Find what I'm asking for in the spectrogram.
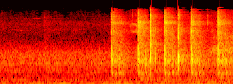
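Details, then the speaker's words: Newer-style diesel air heater, priming by holding the up and down arrows together: light, quick ticking, several clicks a second over a quiet background, as fuel is fed toward the heater; normal fuel pump priming. "you can hear the heater is now pumping, well, the fuel pump. So we have to keep that held down until we see the fuel come all the way through and reach the actual heater."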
